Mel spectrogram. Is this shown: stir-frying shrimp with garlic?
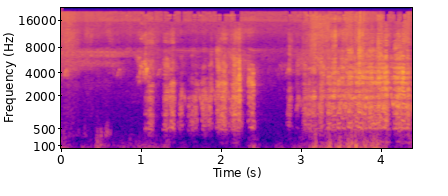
no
